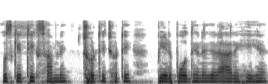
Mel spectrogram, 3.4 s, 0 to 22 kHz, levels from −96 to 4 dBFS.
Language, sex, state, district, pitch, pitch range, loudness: Hindi, male, Jharkhand, Ranchi, 145 Hz, 140-150 Hz, -18 LUFS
